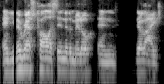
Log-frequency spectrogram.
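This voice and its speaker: A high school football coach co-hosting a podcast, telling stories in casual, slangy chat and acting out other people's lines. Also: male voice, moderate pace. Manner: animated storyteller who acts out quoted voices.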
